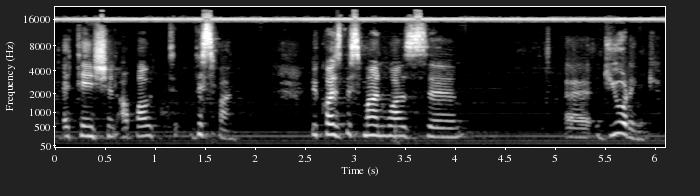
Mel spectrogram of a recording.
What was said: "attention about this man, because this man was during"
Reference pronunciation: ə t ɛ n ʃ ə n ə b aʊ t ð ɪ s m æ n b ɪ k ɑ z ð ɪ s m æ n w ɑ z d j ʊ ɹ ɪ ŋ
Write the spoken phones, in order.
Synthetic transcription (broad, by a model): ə t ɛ n ʃ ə n ə b aʊ t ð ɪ s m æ n b ɪ k ɑ z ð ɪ s m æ n w ɑ z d j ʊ ɹ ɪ ŋ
